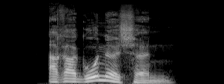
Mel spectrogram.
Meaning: inflection of aragonisch: 1. strong genitive masculine/neuter singular 2. weak/mixed genitive/dative all-gender singular 3. strong/weak/mixed accusative masculine singular 4. strong dative plural
- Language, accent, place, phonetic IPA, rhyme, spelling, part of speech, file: German, Germany, Berlin, [aʁaˈɡoːnɪʃn̩], -oːnɪʃn̩, aragonischen, adjective, De-aragonischen.ogg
